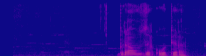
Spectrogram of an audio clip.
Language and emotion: Russian, neutral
